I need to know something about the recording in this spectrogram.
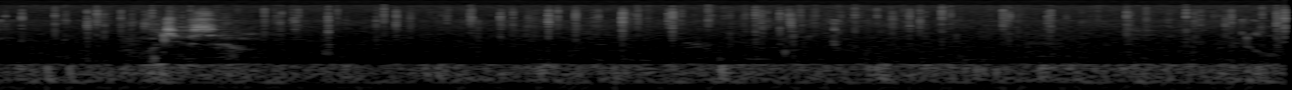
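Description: Near silence: a low steady background hum with scattered faint clicks, and a brief faint voice about a second in.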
